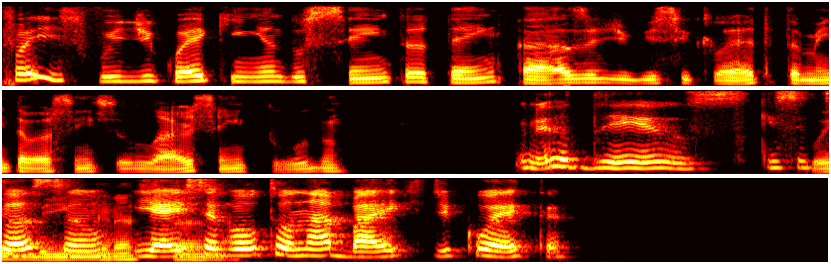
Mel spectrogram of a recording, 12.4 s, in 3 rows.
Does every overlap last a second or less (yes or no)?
no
